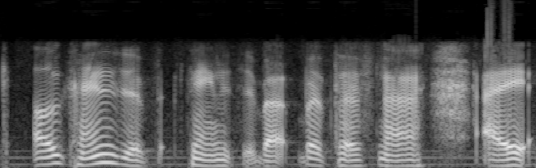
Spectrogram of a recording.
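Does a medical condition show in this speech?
Yes: cerebral palsy.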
